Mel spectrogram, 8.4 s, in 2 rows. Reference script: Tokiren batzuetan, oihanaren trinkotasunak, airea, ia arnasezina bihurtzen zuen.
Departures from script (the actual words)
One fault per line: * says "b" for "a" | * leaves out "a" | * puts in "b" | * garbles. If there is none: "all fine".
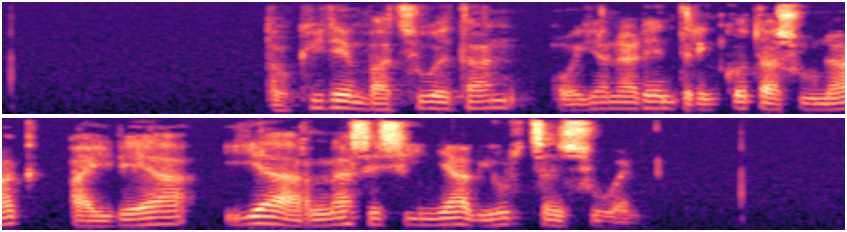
all fine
